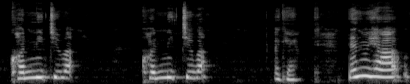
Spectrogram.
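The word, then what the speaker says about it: こんにちは: hello so you'll say konnichiwa konnichiwa but pay attention to this end as this has a low intonation in japanese konnichiwa do not stress a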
